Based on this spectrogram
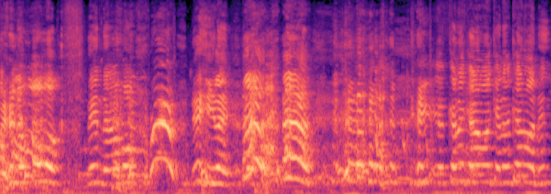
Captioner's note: imitates scream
